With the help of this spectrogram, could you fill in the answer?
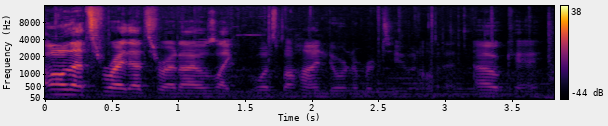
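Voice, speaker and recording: A man speaks while music plays in the background. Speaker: gaming youtuber. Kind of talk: let's play commentary. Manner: animated.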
